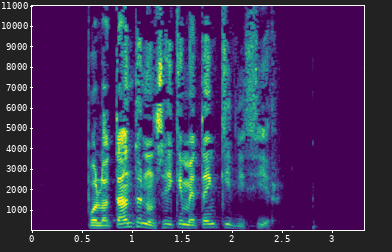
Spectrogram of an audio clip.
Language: Galician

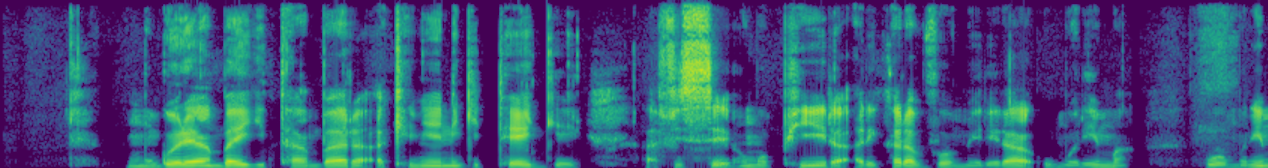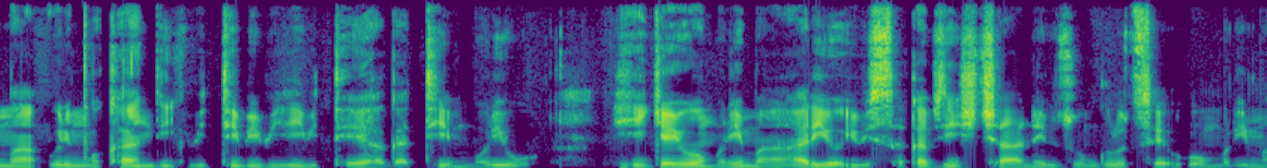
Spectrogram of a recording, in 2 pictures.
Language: Rundi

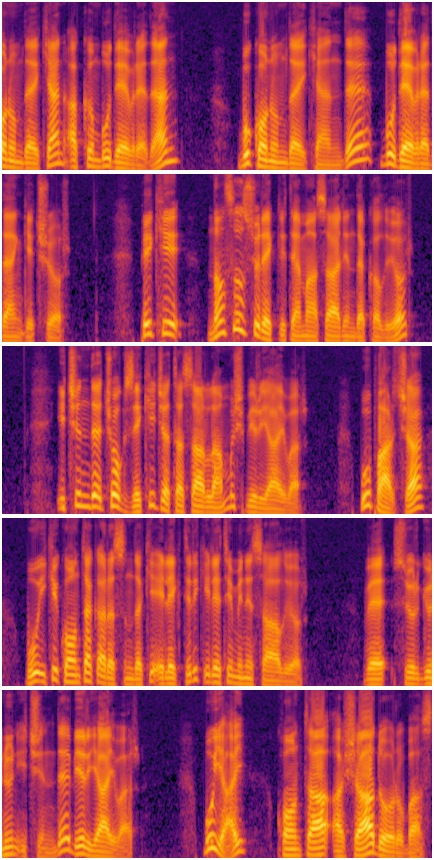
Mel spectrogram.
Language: Turkish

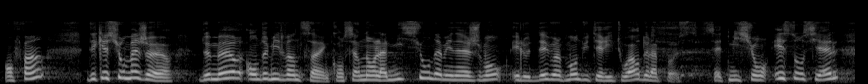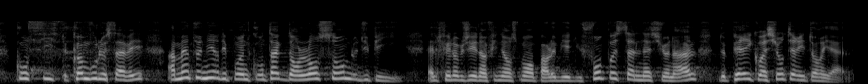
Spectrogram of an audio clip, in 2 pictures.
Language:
French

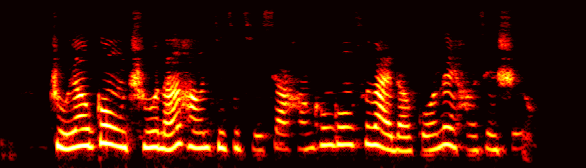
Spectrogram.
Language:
Chinese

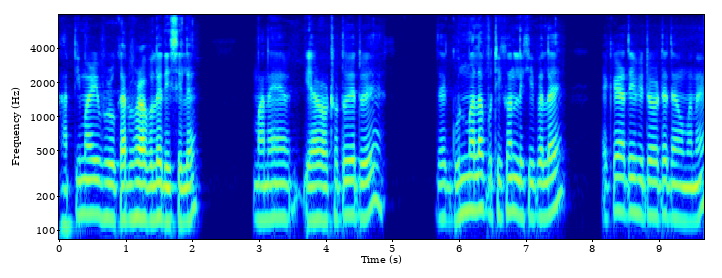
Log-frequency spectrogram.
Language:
Assamese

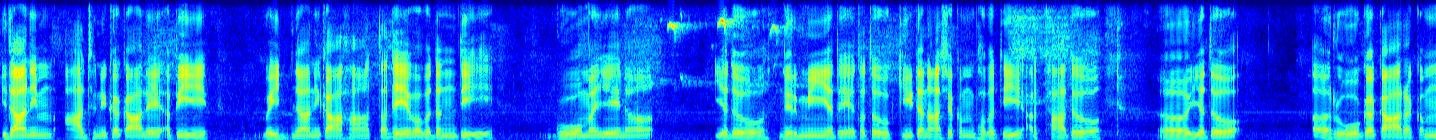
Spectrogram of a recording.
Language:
Sanskrit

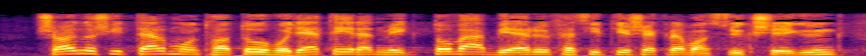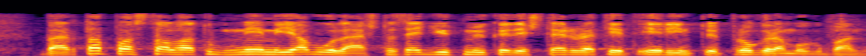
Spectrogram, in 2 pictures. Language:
Hungarian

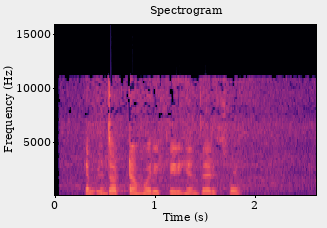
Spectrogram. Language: Divehi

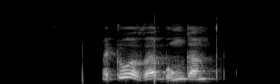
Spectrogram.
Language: Eton (Cameroon)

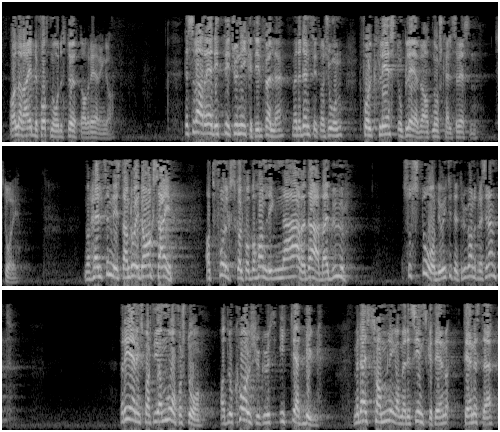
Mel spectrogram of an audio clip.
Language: Norwegian Nynorsk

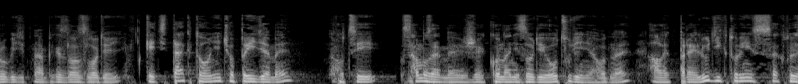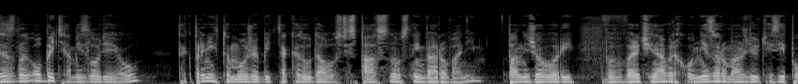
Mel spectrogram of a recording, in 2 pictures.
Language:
Slovak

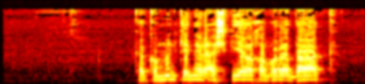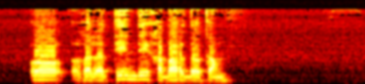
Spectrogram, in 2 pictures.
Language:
Ormuri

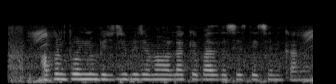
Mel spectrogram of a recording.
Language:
Bhojpuri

